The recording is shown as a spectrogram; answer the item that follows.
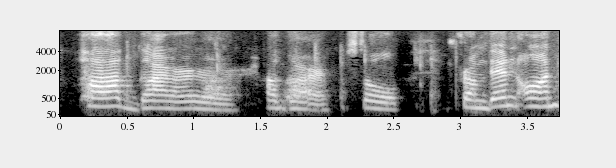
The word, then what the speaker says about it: Hagar: she became no ah in Hebrew the name Hagar is pronounced as haggar.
